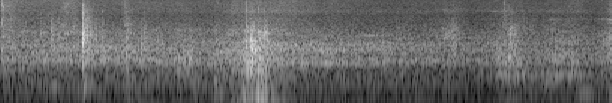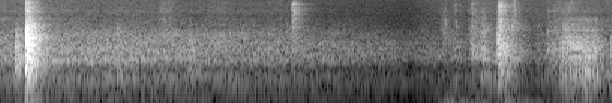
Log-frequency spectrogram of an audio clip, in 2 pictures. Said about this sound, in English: Let me close the window for sound.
